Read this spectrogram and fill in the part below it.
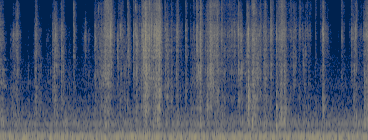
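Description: A plastic wrapper crinkles as it is torn open.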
